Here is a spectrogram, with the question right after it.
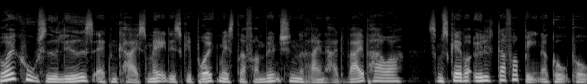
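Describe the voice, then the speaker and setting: An unremarkable speaking voice from a man, medium in pitch and fairly slow, in a very clean recording with a silent background and a dry, close sound with no echo. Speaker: narrator. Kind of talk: scripted narration.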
